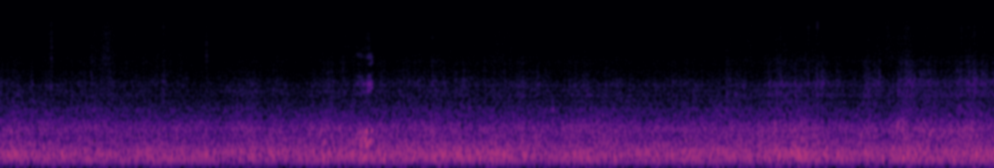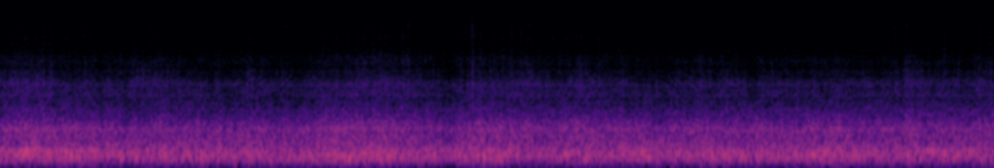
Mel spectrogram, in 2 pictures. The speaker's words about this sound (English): Wind is picking up as we get closer and closer to the bridge.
